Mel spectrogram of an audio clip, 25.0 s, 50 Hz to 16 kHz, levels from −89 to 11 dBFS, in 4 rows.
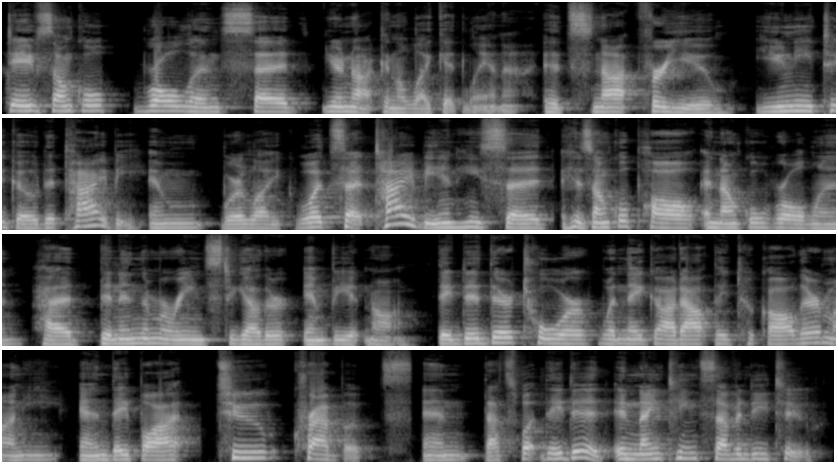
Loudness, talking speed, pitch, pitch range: -20 LUFS, 165 wpm, 140 Hz, 135-160 Hz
